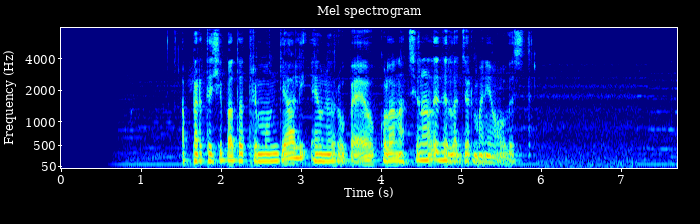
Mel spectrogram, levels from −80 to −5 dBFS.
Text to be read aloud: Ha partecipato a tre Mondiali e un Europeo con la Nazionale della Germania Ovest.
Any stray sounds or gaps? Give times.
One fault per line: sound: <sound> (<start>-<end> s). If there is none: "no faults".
no faults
